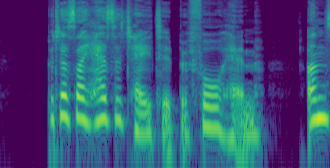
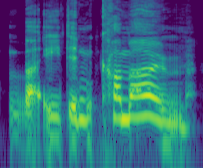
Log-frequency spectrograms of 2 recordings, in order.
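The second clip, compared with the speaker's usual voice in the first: put-on high-pitched sick boy, upset; thick, tearful voice; 7 semitones higher, 4 dB louder than usual. A narrator's reading. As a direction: plead thickly like a poorly, worried lad. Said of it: "his voice thick".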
